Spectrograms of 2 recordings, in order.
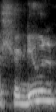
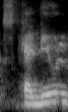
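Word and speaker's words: schedule: जैसे ये है, अब कुछ लोग उसको शेड्यूल पढ़ते हैं, कुछ लोग उसको स्केड्यूल पढ़ते हैं। दोनों प्रोनाउंसिएशन सही है ना, क्योंकि सब एक्सेप्टेबल है।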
